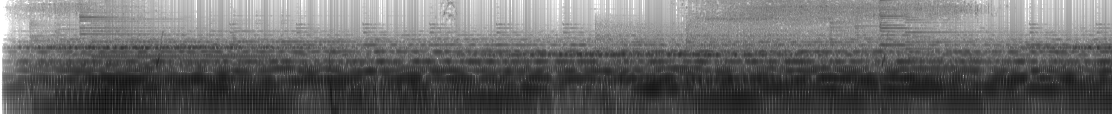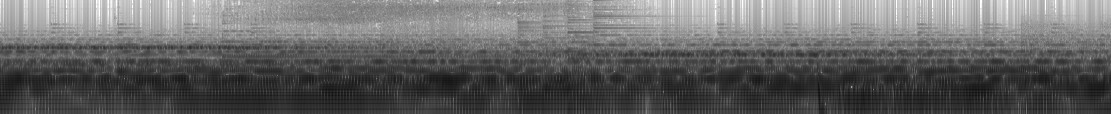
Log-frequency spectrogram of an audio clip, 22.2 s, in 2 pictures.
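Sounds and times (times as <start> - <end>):
relaxation music: 0.0 - 22.2.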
